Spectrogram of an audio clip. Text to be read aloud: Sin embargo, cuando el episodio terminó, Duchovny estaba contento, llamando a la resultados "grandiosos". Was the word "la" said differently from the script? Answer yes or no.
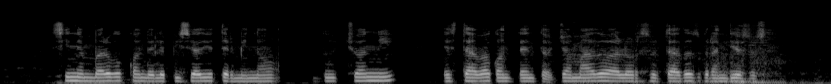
yes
